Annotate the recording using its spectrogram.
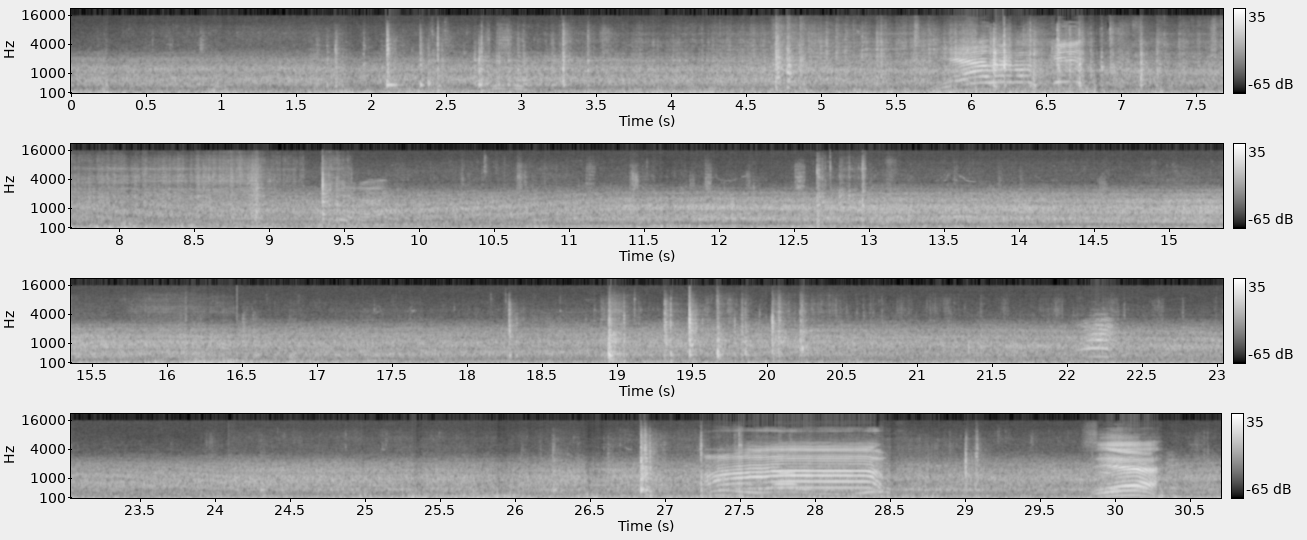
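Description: Skateboard on concrete: sharp clacks of the board and wheels over a steady background rumble, with voices calling out twice.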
